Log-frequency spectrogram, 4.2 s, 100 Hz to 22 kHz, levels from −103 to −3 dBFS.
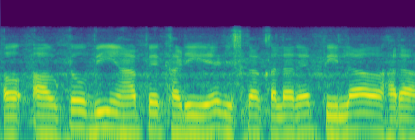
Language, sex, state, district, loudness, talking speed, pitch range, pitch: Hindi, male, Uttar Pradesh, Lucknow, -13 LUFS, 175 wpm, 130-140 Hz, 130 Hz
